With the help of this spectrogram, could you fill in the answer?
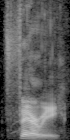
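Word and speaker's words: Fairrie: I want to make sure I get the name correct, so you'll help me pronounce. The director is Laura Ferry. Ferry.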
